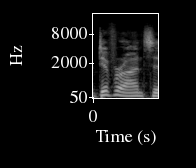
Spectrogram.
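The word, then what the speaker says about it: différance: He changes the letter E to the letter A in différence. It's not spelled difference, it's spelled différence with an A, but it's pronounced the same in French.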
